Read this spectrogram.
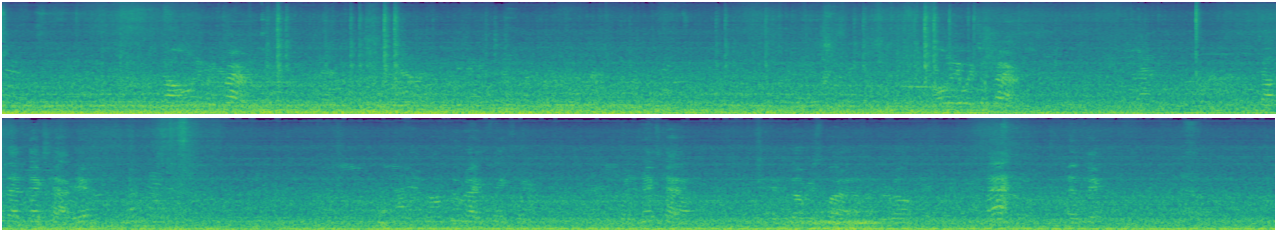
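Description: A bus engine rumbles low and steady from inside the bus.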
